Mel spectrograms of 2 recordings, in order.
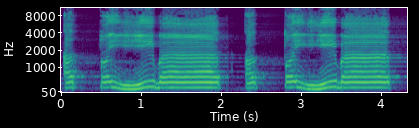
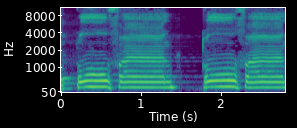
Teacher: تو کی ادائیگی اس طرح سے ہوگی کہ زبان کی نوک اوپر کے اگلے دونوں دانتوں کی جڑ سے لگ جائیں، لیکن اس کے ساتھ زبان کا جو درمیانی حصہ ہے یہ بھی ہلکا سا اوپر اٹھ جائے، جس سے آواز میں بھاری پن پیدا ہوتا ہے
